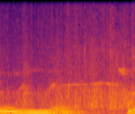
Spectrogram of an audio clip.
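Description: Studio audience applauding while music ends, its last held note falling away about a second in.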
